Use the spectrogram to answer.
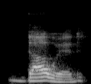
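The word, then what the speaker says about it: דוד: So for David, it was da wid. So that's how so it would be spelled DUD, but it'd be pronounced da-wid. And because it was pronounced da-wid, later Jews started spelling it da-wid.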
